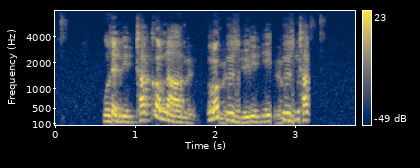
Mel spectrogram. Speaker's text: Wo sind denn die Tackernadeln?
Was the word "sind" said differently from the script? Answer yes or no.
yes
